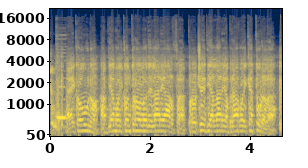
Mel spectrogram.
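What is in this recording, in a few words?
It Speech Tutorial Task, Italian; World Of Warships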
